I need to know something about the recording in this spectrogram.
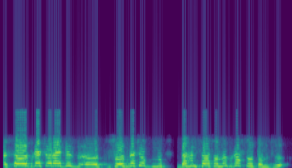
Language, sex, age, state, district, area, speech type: Kashmiri, female, 18-30, Jammu and Kashmir, Ganderbal, rural, conversation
